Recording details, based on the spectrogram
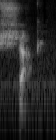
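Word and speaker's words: Shough: show Shuck looks like show sounds like Shuck see can't even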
